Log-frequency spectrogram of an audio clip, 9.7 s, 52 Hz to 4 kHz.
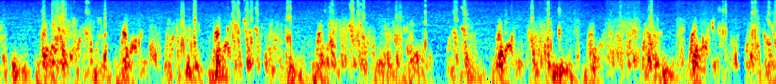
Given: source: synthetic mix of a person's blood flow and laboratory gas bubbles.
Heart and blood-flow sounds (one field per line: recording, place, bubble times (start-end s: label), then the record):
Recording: Doppler ultrasound of blood flow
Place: precordium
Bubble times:
0.00-0.08 s: bubbles
0.49-0.96 s: bubbles
1.03-1.36 s: bubbles
1.70-1.79 s: bubbles
1.84-1.99 s: bubbles
2.19-2.50 s: bubbles
2.80-3.39 s: bubbles
3.54-3.67 s: bubbles
4.04-4.61 s: bubbles
4.72-5.17 s: bubbles
5.27-5.35 s: bubbles
5.59-5.95 s: bubbles
6.29-6.92 s: bubbles
6.96-7.02 s: bubbles
7.18-7.25 s: bubbles
7.56-8.29 s: bubbles
8.44-8.56 s: bubbles
8.75-9.24 s: bubbles
9.35-9.71 s: bubbles
From the record:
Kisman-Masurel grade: 342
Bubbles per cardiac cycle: rolling drumbeat, 9 or more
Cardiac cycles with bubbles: 100%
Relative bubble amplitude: moderate (0.250 to 0.450)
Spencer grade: 3 (all of the cardiac periods contain showers or single bubble signals, but not dominating or overriding the cardiac motion signals)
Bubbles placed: only in the low amplitude regions of the cardiac cycle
